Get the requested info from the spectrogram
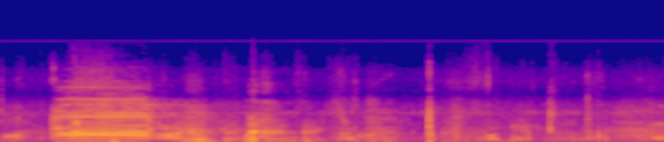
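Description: Men's voices at the edge of a football pitch: a loud, drawn-out shout about half a second in, then scattered talk. There is one sharp knock just past the middle.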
